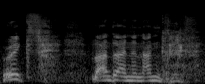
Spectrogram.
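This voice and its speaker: A man playing a desperate prisoner in a video game, halting and pleading. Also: high-pitched, vocal fry, heavily acted. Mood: broken, yielding. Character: desperate male prisoner, pleading under interrogation. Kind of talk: video game voice acting, German dub. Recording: noisy battlefield ambience.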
